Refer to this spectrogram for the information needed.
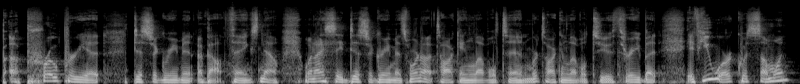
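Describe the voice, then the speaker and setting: A man's voice: lowish voice, expressive, brisk, gravelly, few pauses, a little mellow, slightly rough. A young adult man, a worship pastor, talking in a casual interview in an earnest, upbeat way, often restarting his sentences. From Cincinnati area, Ohio. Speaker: worship pastor, podcast guest.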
